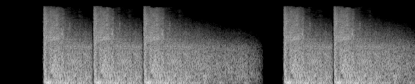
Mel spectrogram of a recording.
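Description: Five loud sharp bangs, each ringing out after the hit: three about half a second apart starting about half a second in, a brief cut, then two more.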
